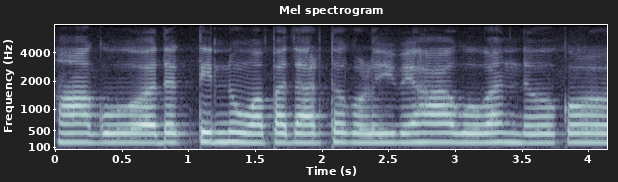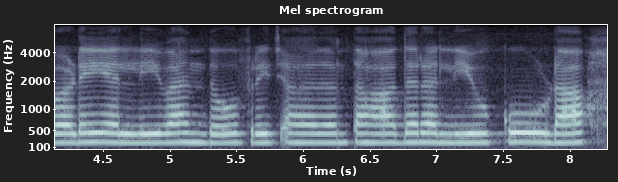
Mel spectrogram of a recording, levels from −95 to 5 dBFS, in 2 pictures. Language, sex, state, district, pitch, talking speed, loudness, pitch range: Kannada, female, Karnataka, Bidar, 215 Hz, 100 wpm, -14 LUFS, 215-220 Hz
